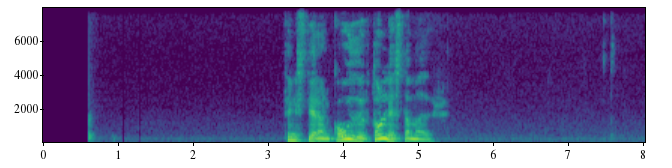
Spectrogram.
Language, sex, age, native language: Icelandic, male, 60-69, Icelandic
